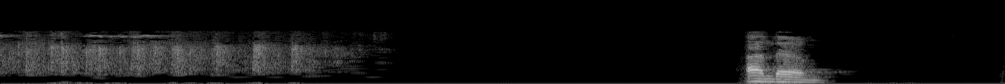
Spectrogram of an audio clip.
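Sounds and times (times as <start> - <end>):
audience applause: 0.0 - 3.9
speech: 7.5 - 8.3.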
